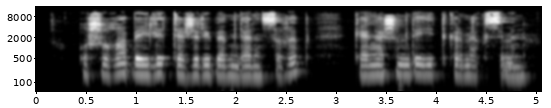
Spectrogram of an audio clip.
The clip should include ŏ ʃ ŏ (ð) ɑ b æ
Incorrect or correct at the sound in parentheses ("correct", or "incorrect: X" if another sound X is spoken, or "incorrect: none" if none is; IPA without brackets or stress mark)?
incorrect: ʁ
